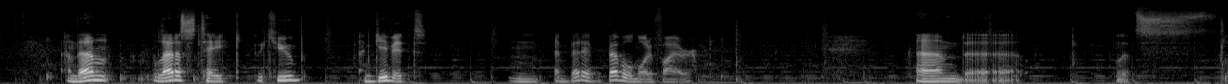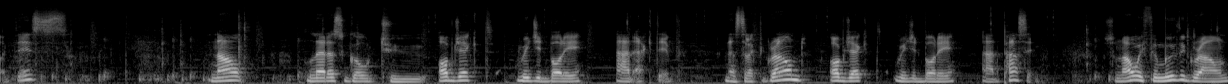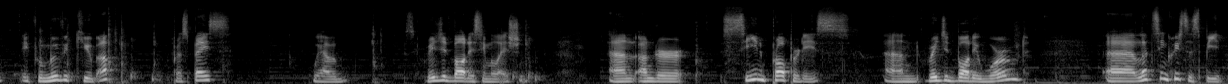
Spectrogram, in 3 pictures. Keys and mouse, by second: 0.2 click, 0.4 middle click, 1.7 shift+middle click, 2.0 middle click, 2.8-6.6 drag, 7.2 shift+middle click, 9.5 click, 10.3-12.1 drag, 12.8 shift+middle click, 13.3 middle click, 14.0 shift+middle click, 14.2 middle click, 14.6 KP_1, 15.2 middle click, 15.6 shift+middle click, 16.6-18.7 drag, 19.2 click, 20.5-22.2 drag, 23.2 shift+middle click, 23.6 middle click, 24.1 g, 25.0 shift+click, 25.2 click, 25.6 space, 25.8 shift+click, 28.3 space, 29.0 click, 29.7 middle click, 29.8 middle click, 32.6 click, 33.7 click, 35.0 click.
